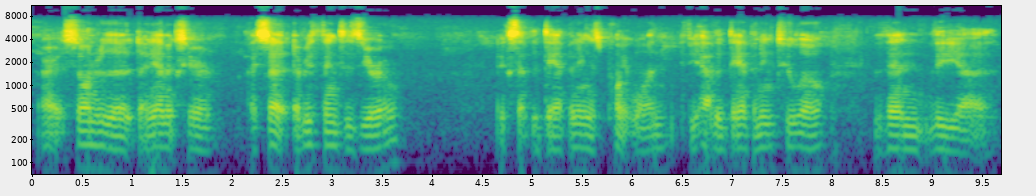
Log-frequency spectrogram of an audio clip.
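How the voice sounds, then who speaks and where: A man with an extremely low, gravelly voice walks through a software tutorial in a casual style. His throaty tone comes through a dull, lo-fi home recording with roomy echo. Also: level tone, normal speed. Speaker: tutorial presenter. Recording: muffled, roomy home recording with clear noise.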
